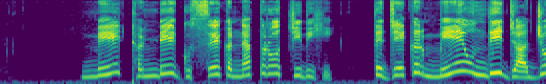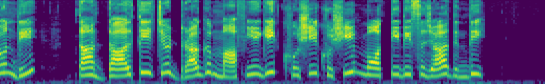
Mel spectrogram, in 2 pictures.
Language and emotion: Dogri, angry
